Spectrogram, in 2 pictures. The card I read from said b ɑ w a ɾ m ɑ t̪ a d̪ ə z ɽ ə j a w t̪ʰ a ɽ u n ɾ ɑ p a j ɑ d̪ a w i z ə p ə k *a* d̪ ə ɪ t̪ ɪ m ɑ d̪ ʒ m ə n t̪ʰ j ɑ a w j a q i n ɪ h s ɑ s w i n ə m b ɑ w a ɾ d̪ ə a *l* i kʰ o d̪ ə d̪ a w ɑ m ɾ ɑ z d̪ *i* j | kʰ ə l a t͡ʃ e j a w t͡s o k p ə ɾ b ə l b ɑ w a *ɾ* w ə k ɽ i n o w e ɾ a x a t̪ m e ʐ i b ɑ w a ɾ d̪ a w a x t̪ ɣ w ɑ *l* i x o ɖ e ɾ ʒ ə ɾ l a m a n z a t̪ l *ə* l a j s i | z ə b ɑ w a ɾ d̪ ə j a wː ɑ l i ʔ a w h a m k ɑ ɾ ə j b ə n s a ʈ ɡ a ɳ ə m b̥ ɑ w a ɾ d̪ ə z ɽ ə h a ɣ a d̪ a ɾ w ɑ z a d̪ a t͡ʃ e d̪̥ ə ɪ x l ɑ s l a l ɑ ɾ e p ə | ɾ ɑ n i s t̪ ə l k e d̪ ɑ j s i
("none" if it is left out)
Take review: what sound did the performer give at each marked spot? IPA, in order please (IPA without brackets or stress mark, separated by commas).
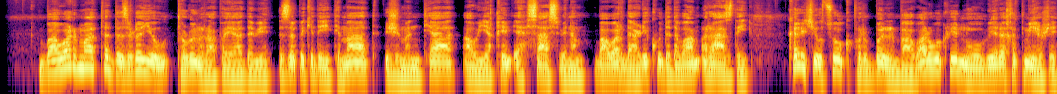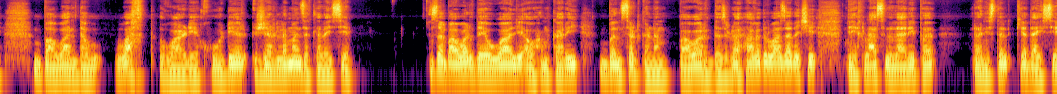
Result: e, ɽ, a, ɾ, ɽ, ə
